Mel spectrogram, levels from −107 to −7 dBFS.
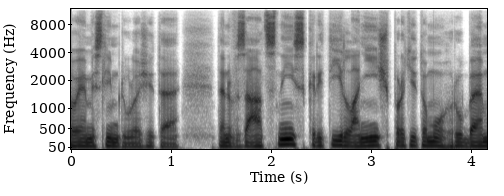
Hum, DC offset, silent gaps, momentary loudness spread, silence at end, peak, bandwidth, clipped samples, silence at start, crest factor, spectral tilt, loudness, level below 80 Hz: none; under 0.1%; none; 11 LU; 0 s; -4 dBFS; 12 kHz; under 0.1%; 0 s; 14 dB; -5.5 dB/octave; -19 LUFS; -34 dBFS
